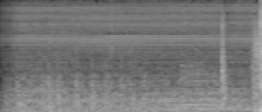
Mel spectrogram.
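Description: The heavy mechanical door of an armoured vehicle filled with bodies of the dead grinds slowly shut over a low, steady motor rumble, with a sharp metallic click just before a final heavy thud.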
